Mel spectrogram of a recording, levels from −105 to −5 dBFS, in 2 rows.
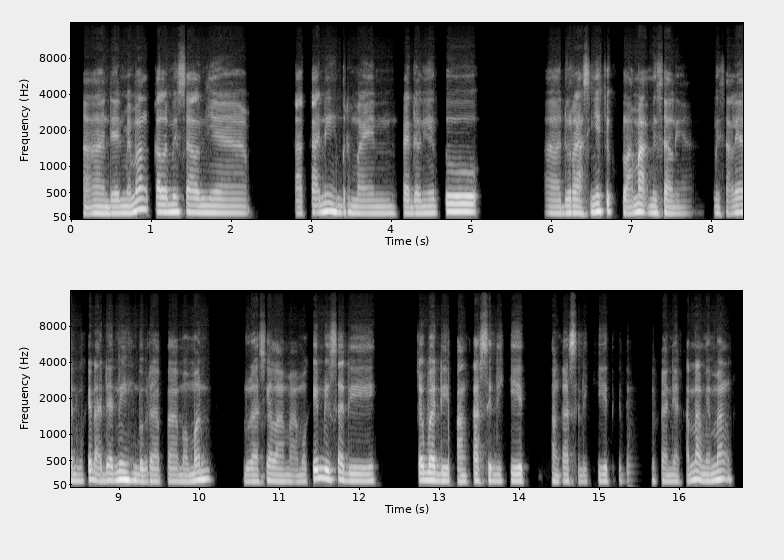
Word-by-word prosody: Heeh, 120 +1 0
dan 120 +1 +1
memang 175 +10 +3
kalau 140 -1 +3
misalnya 130 -3 +1 0.6
Kakak, 120 +3 -5
nih 150 +1 +6
bermain 120 -2 -3
padelnya 120 +1 -1
itu 145 +2 +5 0.9
eee, 120 -1 -4
durasinya 125 +1 +2
cukup 150 -1 -4 0.2
lama 140 0 +3
misalnya 115 -2 -3 0.3
misalnya 120 +3 -2
mungkin 125 +5 -2
ada 125 +3 -1
nih 145 +2 +7
beberapa 115 0 -4
momen 135 +7 +1 0.4
durasinya 115 +1 -3
lama, 115 -1 -7
mungkin 165 +9 +3
bisa 160 -2 +3
dicoba 125 +2 0
dipangkas 120 -1 -2
sedikit, 125 +1 -1 0.3
pangkas 120 +1 -2
sedikit 115 +2 -8
gitu 120 +3 -18 0.4
kan 115 -1 -5
ya, 115 - -6
karena 145 +6 +1
memang 140 +5 0
125 Hz, 125 wpm, -24 LUFS, 120-135 Hz, 0.9 s, nih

